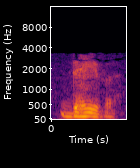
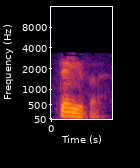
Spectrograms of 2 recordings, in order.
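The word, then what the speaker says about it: deva: The e is pronounced like the a little bit like the a y in the word way. Okay. The word for a god is da. Dava. That's an e. Dava.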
